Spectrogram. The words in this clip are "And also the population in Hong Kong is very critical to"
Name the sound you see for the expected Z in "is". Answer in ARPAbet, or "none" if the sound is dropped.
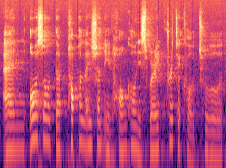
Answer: S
